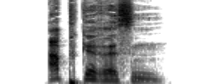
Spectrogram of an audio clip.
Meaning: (verb) past participle of abreißen; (adjective) 1. ragged, tattered 2. seedy 3. demolished
- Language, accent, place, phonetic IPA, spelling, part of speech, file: German, Germany, Berlin, [ˈapɡəˌʁɪsn̩], abgerissen, adjective / verb, De-abgerissen.ogg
